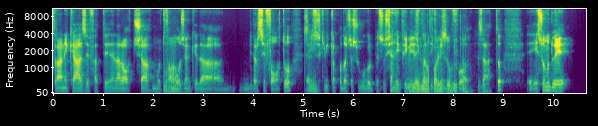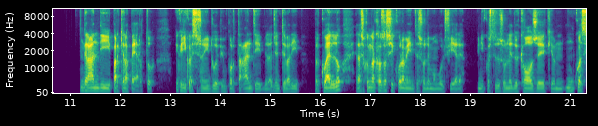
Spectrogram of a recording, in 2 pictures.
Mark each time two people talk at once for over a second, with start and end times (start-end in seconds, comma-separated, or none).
7.1-8.7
